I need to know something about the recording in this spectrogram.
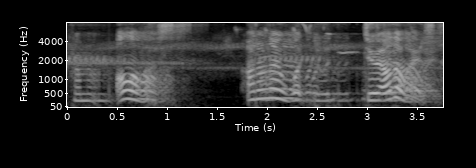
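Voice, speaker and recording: A woman playing a gentle, anxious female ghost who pleads earnestly in a fantasy audio roleplay. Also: high-pitched, normal speed, natural voice. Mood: pleading. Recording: echoey, distant, with clear background noise.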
